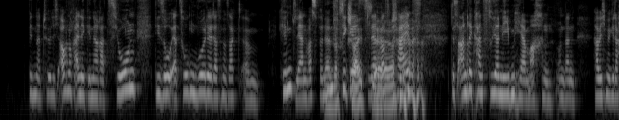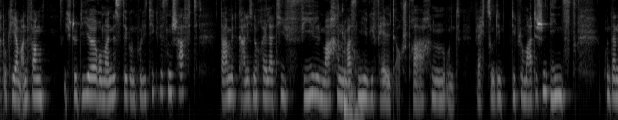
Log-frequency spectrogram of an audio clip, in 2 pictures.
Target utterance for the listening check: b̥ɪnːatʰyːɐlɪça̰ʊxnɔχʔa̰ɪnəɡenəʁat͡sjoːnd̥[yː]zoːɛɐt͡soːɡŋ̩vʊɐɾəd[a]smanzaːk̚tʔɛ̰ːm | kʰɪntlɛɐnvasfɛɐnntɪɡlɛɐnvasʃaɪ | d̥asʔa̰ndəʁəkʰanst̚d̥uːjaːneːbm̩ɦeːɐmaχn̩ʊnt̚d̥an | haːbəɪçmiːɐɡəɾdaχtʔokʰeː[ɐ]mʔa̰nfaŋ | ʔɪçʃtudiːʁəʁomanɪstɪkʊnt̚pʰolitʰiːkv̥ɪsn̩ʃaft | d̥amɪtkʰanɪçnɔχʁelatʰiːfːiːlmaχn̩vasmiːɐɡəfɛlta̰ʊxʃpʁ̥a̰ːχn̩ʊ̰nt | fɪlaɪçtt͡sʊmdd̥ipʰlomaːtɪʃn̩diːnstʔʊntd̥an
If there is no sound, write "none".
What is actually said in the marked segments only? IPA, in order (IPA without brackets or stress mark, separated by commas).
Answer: iː, a, a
